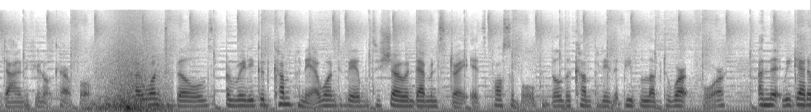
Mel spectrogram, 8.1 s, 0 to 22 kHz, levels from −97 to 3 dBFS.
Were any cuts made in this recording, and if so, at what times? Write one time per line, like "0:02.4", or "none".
0:01.4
